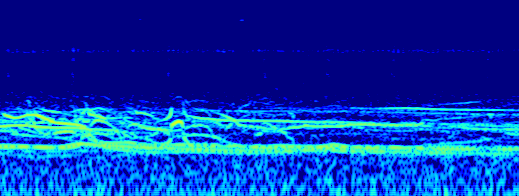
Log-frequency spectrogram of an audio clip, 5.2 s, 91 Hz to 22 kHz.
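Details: Distant group of sixteen wild timber wolves howling on a hill, Wrangell-St Elias National Park, Alaska, September 2018, about 700 yards away; dense tangle of wavering, glissading howls early on, thinning to a few long sustained tones.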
